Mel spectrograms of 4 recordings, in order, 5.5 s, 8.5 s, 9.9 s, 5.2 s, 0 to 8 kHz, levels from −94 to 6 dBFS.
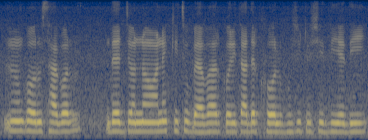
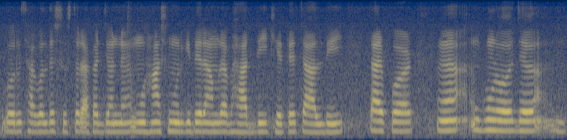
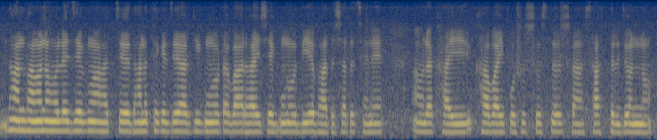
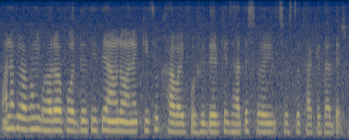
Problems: background sounds at intervals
